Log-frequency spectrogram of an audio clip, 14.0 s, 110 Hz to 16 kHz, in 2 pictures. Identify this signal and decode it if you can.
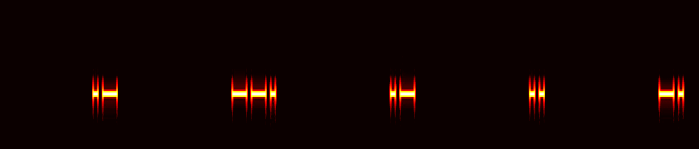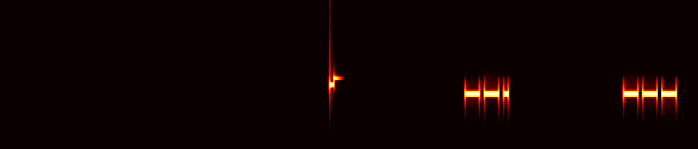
Morse code, heard as a keyed tone, about 25 wpm, spaced as for 7 wpm, 700 Hz. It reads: AGAIN GO
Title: 8x Character Spacing - Top 300 Words - 25wpm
